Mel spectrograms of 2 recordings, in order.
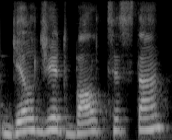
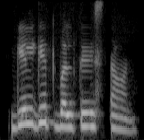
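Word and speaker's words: Gilgit-Baltistan: the hongza river how do you say that gilgit baltistan gilgit baltistan gilgit baldistan can you say that baltistan it's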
